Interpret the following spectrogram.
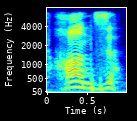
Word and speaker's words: Hans: Yeah, it's fucking German. It's Hans. Say it right, boys.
